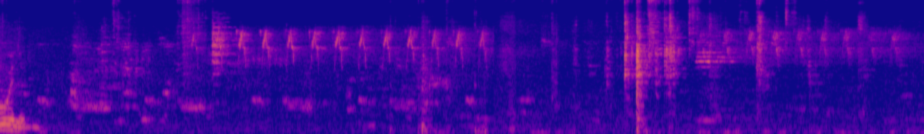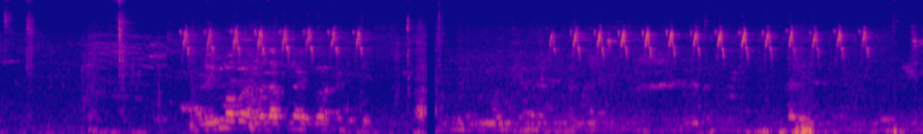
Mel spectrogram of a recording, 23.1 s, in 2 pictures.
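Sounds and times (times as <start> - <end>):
bird chirping: 2.2 - 6.2, 8.4 - 12.0, 13.5 - 16.9, 18.2 - 23.0.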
